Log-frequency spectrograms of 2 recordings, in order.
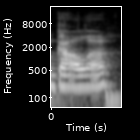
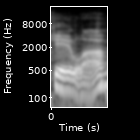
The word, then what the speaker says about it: Gala: I meant to, but I love it because he said his name is pronounced Gala, not Gayla, even though he is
